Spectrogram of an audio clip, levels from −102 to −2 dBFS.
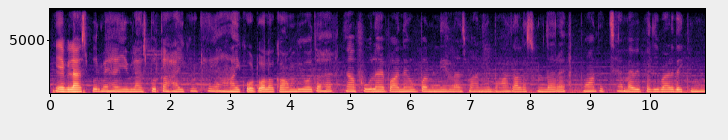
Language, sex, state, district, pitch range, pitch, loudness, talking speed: Hindi, male, Chhattisgarh, Bilaspur, 190-200 Hz, 195 Hz, -23 LUFS, 210 wpm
